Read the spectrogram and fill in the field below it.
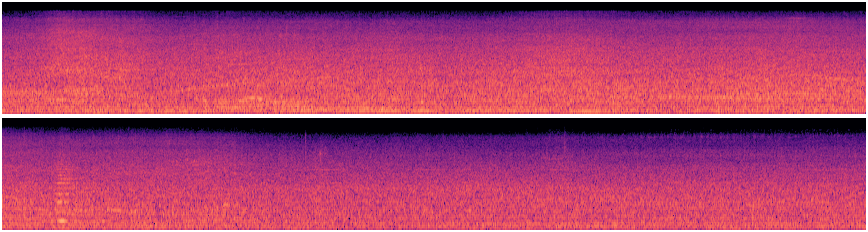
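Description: Cars drive past on a wet road, tyres hissing.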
